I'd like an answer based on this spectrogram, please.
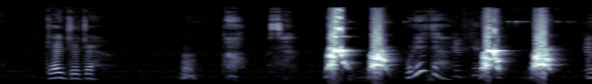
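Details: Pet dog Leo, afraid of the cat picture on a cat food bag, gives sharp loud barks in an irregular series after a person's questioning voice opens the recording.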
